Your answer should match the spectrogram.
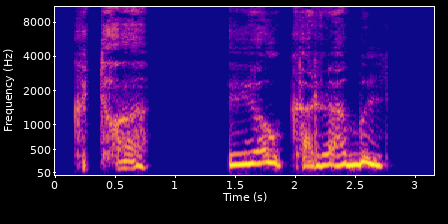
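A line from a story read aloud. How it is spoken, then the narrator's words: Hoarse whispered question. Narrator (Russian): хриплым шепотом спросил Брин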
